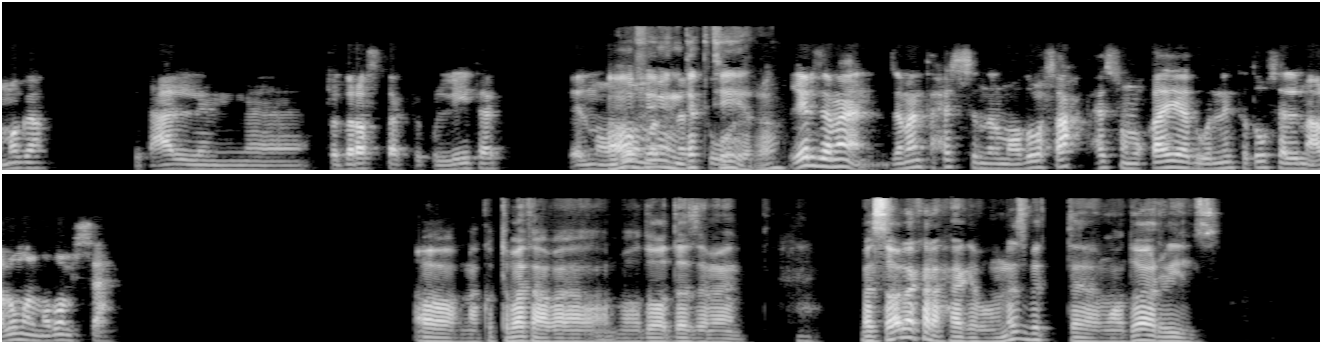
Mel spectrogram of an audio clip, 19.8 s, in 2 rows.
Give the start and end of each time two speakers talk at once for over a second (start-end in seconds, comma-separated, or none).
4.5-6.0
